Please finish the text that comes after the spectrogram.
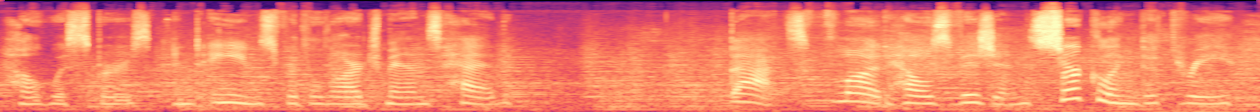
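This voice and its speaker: Higher-voiced woman narrating over prominent music. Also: fairly even intonation, slow. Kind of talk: scripted audio drama narration.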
